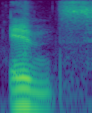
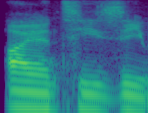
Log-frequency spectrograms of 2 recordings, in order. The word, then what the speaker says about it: INTZ: from the ceo and apparently ince is not the correct name to pronounce it it's intz we should be calling them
